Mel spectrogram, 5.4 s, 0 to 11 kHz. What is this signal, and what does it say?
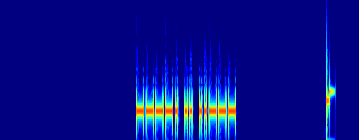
Morse code, heard as a keyed tone, about 32 wpm, 700 Hz. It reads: 9I2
